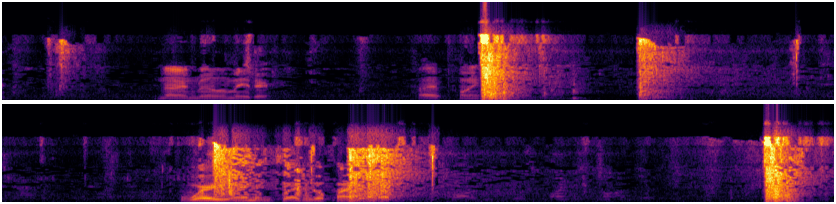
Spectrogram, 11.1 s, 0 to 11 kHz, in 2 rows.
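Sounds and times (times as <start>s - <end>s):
loud gunshots: 3.2s - 4.8s, 6.9s - 8.4s, 10.6s - 11.0s.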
